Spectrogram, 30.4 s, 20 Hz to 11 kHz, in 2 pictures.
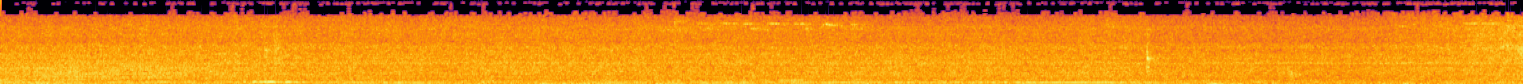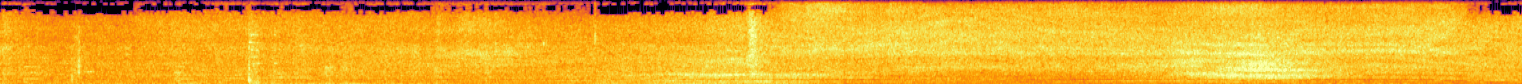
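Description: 2006 New Flyer electric trolleybus running, heard from inside: a steady road rumble with a faint motor whine that drifts in pitch. Later come swells of noise that fit tyres on wet pavement as the bus pulls away.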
